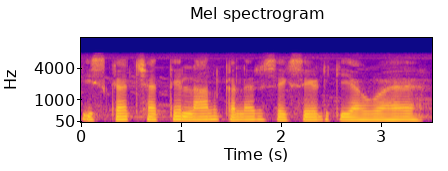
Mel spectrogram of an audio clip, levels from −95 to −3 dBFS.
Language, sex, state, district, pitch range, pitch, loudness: Hindi, male, Arunachal Pradesh, Lower Dibang Valley, 125-130 Hz, 125 Hz, -18 LUFS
